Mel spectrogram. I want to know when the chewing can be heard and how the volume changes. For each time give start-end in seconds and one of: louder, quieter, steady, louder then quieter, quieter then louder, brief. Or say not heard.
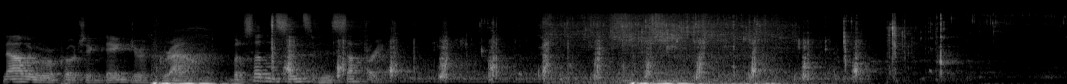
2.7-9.5 steady.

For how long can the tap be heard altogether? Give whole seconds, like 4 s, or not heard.
5 s.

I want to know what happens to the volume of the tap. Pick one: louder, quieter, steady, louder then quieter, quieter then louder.
quieter then louder.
